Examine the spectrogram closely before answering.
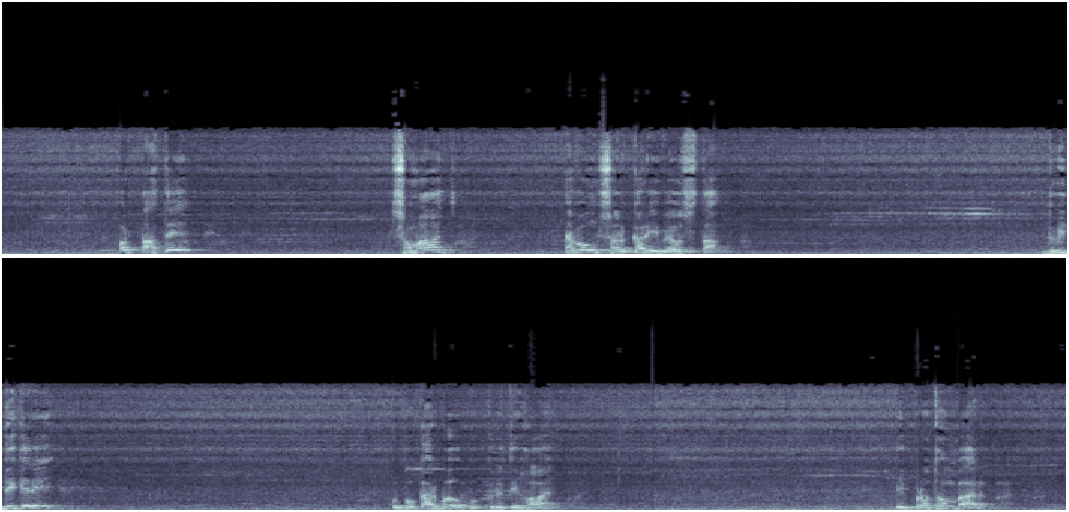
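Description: A man speaks loudly into a microphone over a loudspeaker outdoors, in short bursts with long pauses.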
